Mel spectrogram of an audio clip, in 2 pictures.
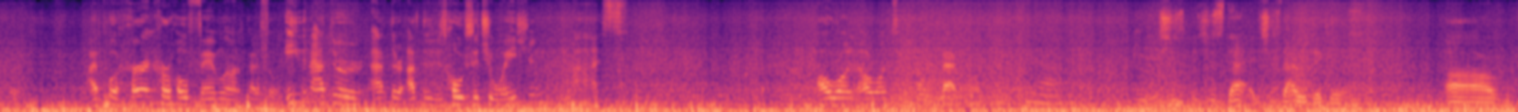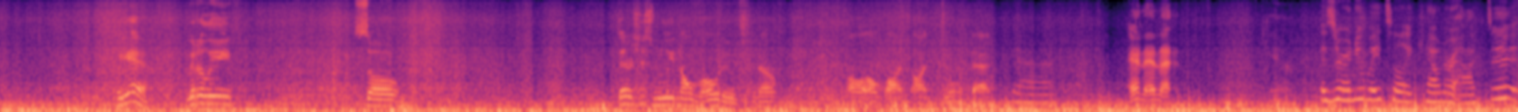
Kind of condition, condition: fault, wind noise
